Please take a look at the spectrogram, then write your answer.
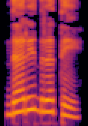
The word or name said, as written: ದರಿದ್ರತೆ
